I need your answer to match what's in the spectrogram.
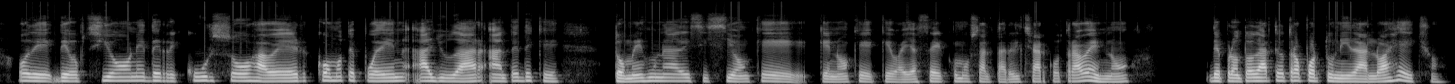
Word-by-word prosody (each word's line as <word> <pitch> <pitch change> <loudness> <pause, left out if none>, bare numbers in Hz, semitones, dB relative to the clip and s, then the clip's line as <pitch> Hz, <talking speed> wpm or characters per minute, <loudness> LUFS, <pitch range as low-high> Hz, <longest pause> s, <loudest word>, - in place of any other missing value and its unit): o 175 - 0
de, 155 -3 +3
de 160 -1 +2
opciones, 175 +3 -1
de 175 - +3
recursos, 170 +2 -1
a 150 -2 +5
ver 155 +3 +2
cómo 180 0 +1
te 180 -2 -1
pueden 160 0 +1
ayudar 155 -2 +2
antes 155 +2 0
de 175 0 -3
que 145 -4 -5 0.5
tomes 145 +1 +3
una 160 -1 0
decisión 145 -3 -3
que 135 -5 -3
que 130 -2 -2
no 125 +1 -3
que 130 -3 -4
que 130 -2 -4
vaya 115 +1 -1
a - - -4
ser 130 +1 -3
como 140 0 -4
saltar 125 -3 -5
el 130 +1 -4
charco 135 +1 -4
otra 145 +2 0
vez, 170 -5 +3
no? 130 +2 -3 0.7
¿De 155 +1 +2
pronto 155 +1 +2
darte 160 +2 +4
otra 175 +1 +1
oportunidad? 145 -6 +2
¿Lo 135 +2 +2
has 165 +6 +2
hecho? 140 - -4
150 Hz, 170 wpm, -18 LUFS, 135-165 Hz, 0.7 s, a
